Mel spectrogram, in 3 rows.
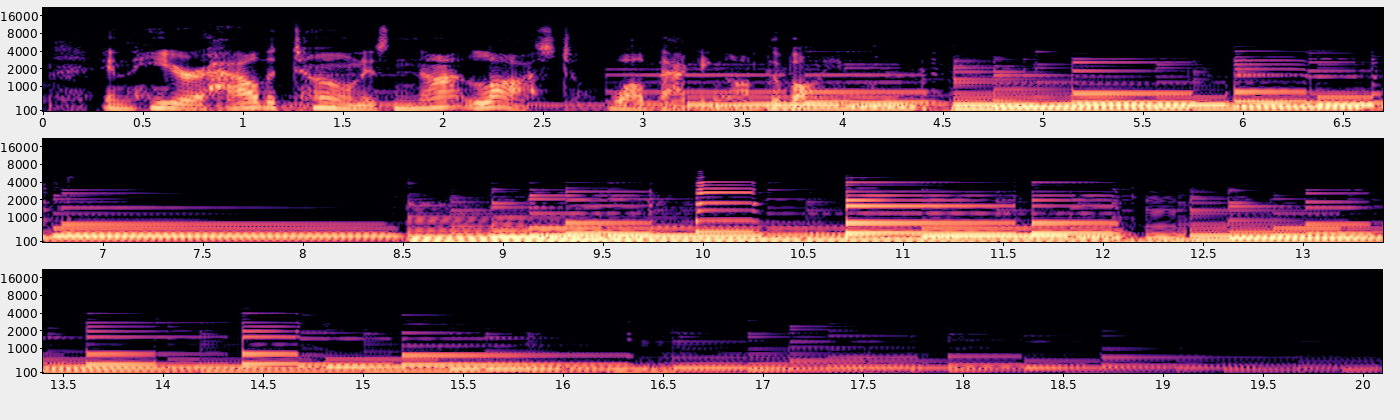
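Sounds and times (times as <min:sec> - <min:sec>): electric guitar ringing chords: 0:00.6 - 0:20.0.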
